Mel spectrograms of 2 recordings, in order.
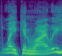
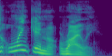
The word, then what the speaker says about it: Laken Riley: When he brings up Laken Riley, he doesn't say Laken Riley's name properly. He refers to her as Lincoln Riley.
